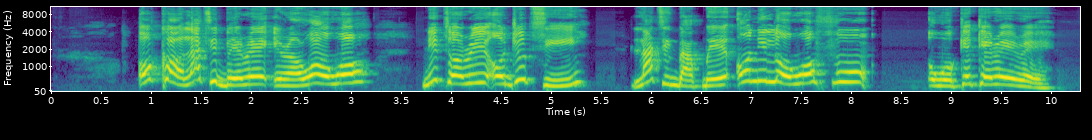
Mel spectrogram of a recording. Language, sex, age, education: Yoruba, female, 46-60, tertiary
